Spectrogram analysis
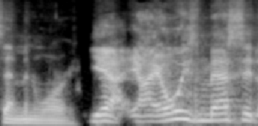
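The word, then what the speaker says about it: Emmanwori: Listen, trying to add an extra syllable there. Yeah, it's Emmanuel.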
